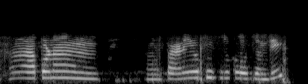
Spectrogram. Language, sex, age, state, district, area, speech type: Odia, female, 60+, Odisha, Gajapati, rural, conversation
